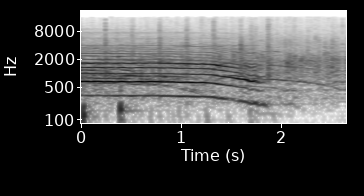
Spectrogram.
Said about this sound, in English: Yeah, hang around, man. Keep clapping.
